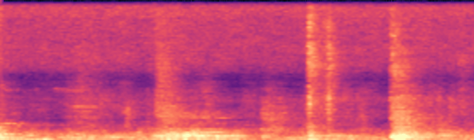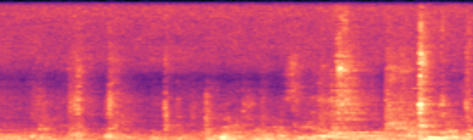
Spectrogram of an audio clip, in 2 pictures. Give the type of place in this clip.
crowded indoor space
